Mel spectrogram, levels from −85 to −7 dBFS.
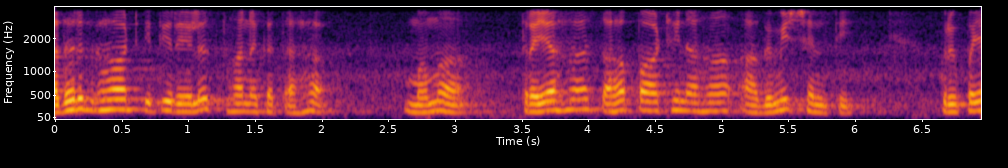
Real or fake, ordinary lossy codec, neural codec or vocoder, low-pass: real; AAC, 32 kbps; none; 3.6 kHz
